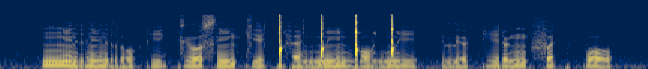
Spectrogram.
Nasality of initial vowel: nasal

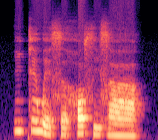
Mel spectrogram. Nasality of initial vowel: oral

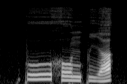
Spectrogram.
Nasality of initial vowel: oral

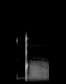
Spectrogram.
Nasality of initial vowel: oral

